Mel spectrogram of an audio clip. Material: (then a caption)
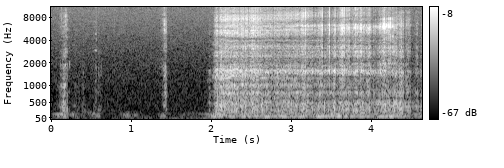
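Cardboard. A gloved hand holds a small, closed, hollow brown corrugated cardboard mailer box sealed with clear tape while a craft knife blade scrapes and slices along the taped seam. A few faint, separate scratches come first, then about halfway through the cutting turns into a steady, louder rasping scrape with a low hollow rumble from the box.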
